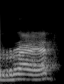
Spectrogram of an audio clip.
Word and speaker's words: read: wrote here okay guys the present tense is read and the past tense is going to be red okay the spelling is the same but the pronunciation totally different guys okay now that's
